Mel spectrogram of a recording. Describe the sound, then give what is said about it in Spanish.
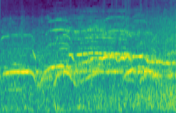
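Roller coaster riders scream together in a loud, continuous chorus of high, wavering shrieks, with a steady rumble of the ride underneath. “Otras como un viaje en una montaña rusa.”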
